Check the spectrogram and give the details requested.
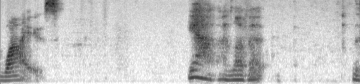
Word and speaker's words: YSE: It's cuz it's spelled Y S E, but she it's called Wise.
